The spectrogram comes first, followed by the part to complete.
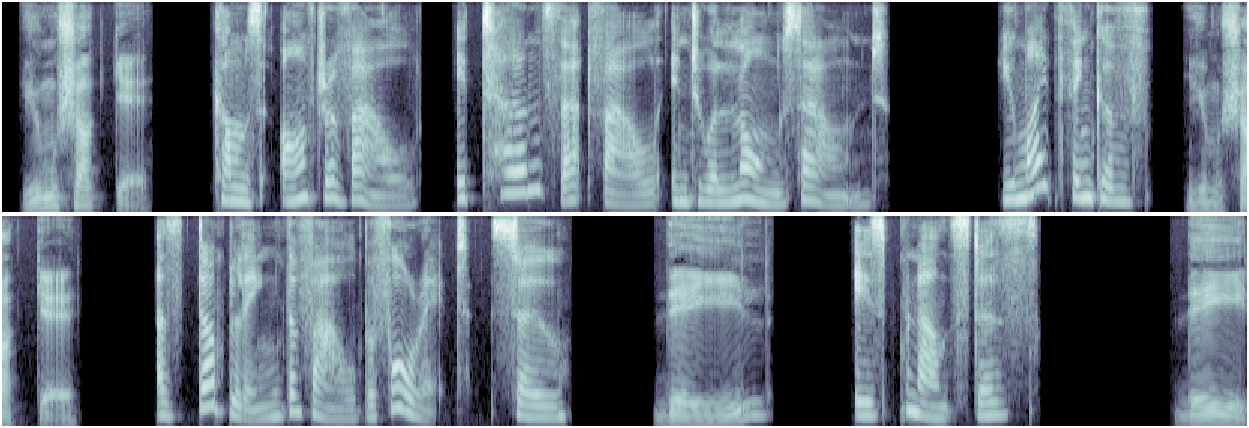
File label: Pronunciation Letters, Turkish; Complete Turkish Teach Yourself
